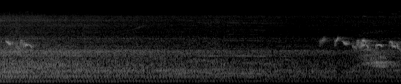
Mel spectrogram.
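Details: Trapping session for red-whiskered bulbul with a caged decoy bird, 21 October 2017, fighting song; a brief high whistled note opens, then after a quiet stretch a burst of quick warbled, looping whistles.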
